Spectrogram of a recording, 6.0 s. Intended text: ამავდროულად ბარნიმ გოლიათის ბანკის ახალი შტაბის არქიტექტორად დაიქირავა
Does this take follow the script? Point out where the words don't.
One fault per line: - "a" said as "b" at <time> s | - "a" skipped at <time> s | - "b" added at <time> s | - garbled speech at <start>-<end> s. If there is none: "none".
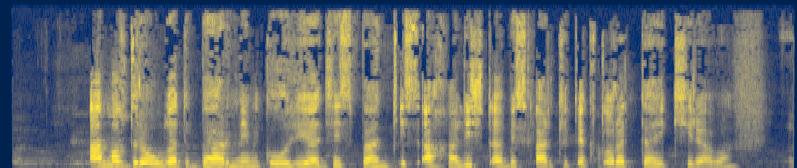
none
